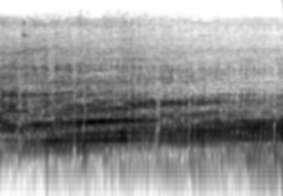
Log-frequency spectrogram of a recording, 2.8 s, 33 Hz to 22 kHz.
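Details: 2021 Apollo RFZ 125 dirt bike, sat for months, with new carburetor, exhaust and filter, first test run: single-cylinder running steadily with crisp even exhaust beat and smooth throttle response; runs healthy.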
